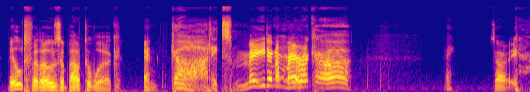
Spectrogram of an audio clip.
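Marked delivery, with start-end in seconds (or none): 2.1-5.2 drawn-out, climbing, very high, slow rising yell. Reading a truck label aloud while streaming a game: shouting. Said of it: "I didn't mean to shout at you there".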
